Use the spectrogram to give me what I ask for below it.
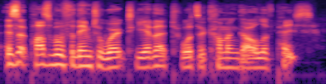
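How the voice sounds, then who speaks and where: A man interviewing a guest, asking questions in a measured, thoughtful way. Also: medium pitch, fairly even intonation, creaky, darkish tone. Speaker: podcast producer and interviewer.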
